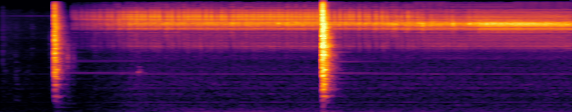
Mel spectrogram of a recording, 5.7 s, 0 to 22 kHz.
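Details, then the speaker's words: Dell PC's Limited 286 power supply at first power-on during restoration, a tantalum capacitor exploded off camera: two sharp clicks about three seconds apart over a faint hiss; clicking suspected to be overcurrent protection, not confirmed. "The clicking noise sounds like it could be the overcurrent protection"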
